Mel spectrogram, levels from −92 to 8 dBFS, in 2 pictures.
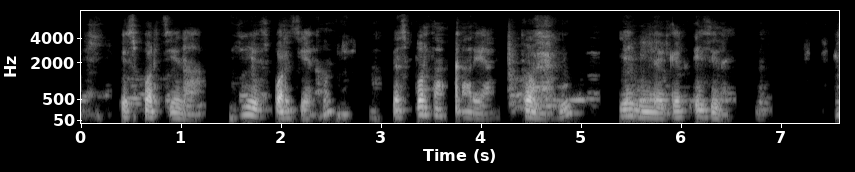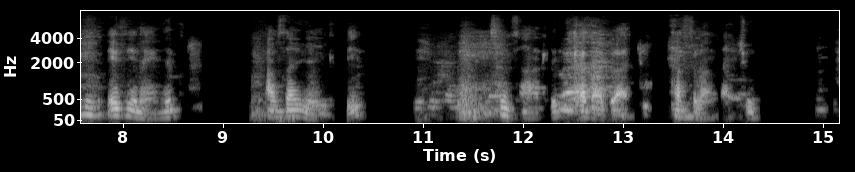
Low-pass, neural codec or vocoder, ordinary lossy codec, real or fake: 7.2 kHz; codec, 44.1 kHz, 7.8 kbps, Pupu-Codec; MP3, 64 kbps; fake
